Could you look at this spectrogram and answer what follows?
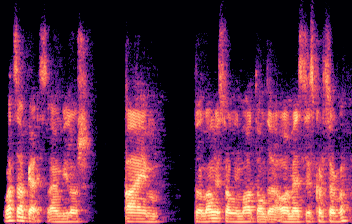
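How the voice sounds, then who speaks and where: A man in his twenties chatting as a podcast guest, loud and upbeat. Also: on the low side, flat delivery, normal speed. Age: 20s. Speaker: podcast guest, server moderator. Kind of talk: casual chat. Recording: dull lo-fi call audio.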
